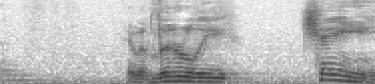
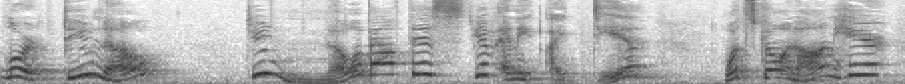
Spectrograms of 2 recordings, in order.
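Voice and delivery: high, pressing questions thrown at God; anxious plea to God; 10 semitones higher than usual. Retold or imitated. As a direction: voice a worried believer demanding answers from God. Preacher voices Israel questioning God.

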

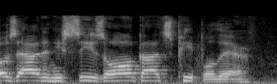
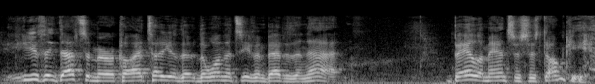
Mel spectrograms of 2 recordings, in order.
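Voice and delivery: ordinary talk

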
